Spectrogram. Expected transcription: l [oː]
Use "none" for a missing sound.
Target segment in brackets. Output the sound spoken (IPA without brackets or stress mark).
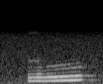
uː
